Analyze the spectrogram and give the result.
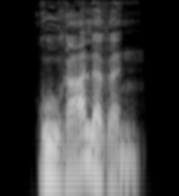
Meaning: inflection of rural: 1. strong genitive masculine/neuter singular comparative degree 2. weak/mixed genitive/dative all-gender singular comparative degree
- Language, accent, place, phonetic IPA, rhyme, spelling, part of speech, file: German, Germany, Berlin, [ʁuˈʁaːləʁən], -aːləʁən, ruraleren, adjective, De-ruraleren.ogg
